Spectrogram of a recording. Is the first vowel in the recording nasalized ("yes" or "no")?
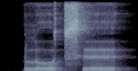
no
